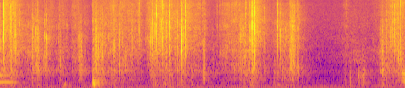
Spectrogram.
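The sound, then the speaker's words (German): Gift wrap crinkles and rustles in irregular bursts while a bow is tied, with sharp crackly swells and softer shuffling between them; no one speaks. “Ihr müsst wissen, ich kann Schleifen genauso schlecht wie Schenke einpacken.”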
